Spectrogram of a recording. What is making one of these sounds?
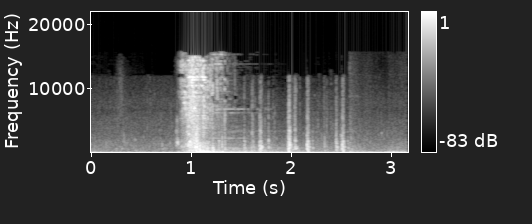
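A sword slices through bamboo stalks with sharp cracks.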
